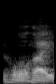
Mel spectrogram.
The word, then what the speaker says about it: Jorge: I just call him George because Jorge is like two syllables instead of one.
